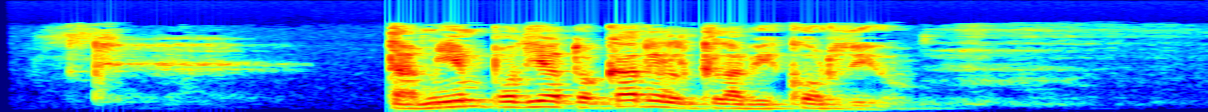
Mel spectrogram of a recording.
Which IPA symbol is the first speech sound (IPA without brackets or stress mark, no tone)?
t̪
